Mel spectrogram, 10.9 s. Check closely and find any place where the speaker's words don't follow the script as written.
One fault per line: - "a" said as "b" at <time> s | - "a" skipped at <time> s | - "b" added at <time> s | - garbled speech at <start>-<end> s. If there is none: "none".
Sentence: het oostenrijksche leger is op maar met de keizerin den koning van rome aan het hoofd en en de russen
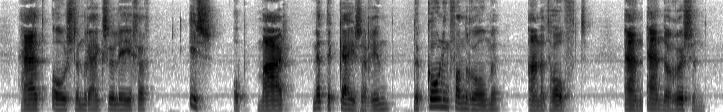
none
